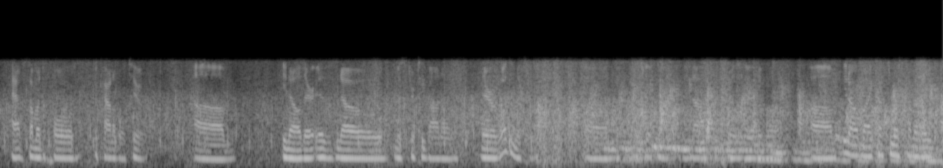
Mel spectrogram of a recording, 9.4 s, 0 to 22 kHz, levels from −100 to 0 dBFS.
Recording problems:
wrong speed and pitch; too fast and too high; 1.5 times normal speed
high frequencies cut off; noticeable; nothing above 5.5 kHz
crowd noise; very loud; throughout; 1 dB above the speech
hiss; faint; throughout; 20 dB below the speech

